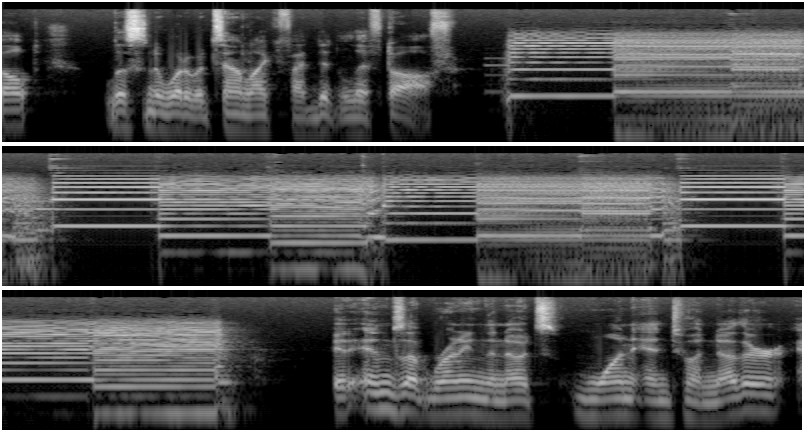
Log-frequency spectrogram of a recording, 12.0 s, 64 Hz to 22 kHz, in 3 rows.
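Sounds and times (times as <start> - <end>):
electric guitar arpeggio: 2.4 - 9.3.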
